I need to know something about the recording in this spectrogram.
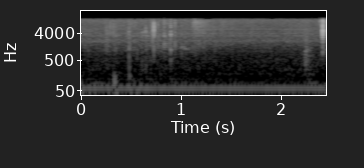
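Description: A little low, steady electrical hum from a Line 6 Helix guitar processor with a guitar plugged in and its output live, with a few faint clicks and rustles as headphones are handled and put on.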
